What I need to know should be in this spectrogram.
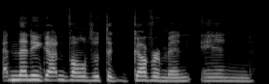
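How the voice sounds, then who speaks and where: Man, high voice, podcast co-host, quizzical, thinks aloud, dry recording. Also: fairly even intonation, moderate pace, clean tone, no room sound. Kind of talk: casual podcast chat, guessing game.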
